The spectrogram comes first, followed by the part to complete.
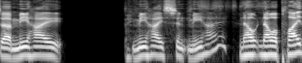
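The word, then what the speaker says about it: Mihály: very difficult is it me how do you pronounce the first name because that'll help me out with the last mihai mihai yeah the hill oh okay so the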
